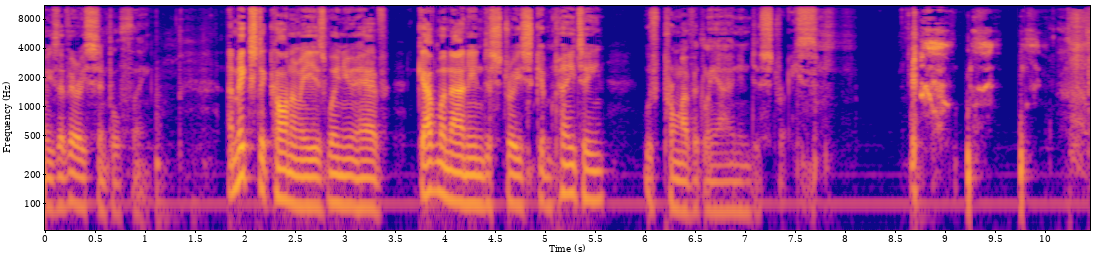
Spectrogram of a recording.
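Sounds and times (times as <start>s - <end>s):
speech: 0.0s - 1.2s, 1.8s - 8.0s, 8.6s - 9.5s
steady low electrical hum: 0.0s - 10.4s
person coughing: 8.6s - 10.4s.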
